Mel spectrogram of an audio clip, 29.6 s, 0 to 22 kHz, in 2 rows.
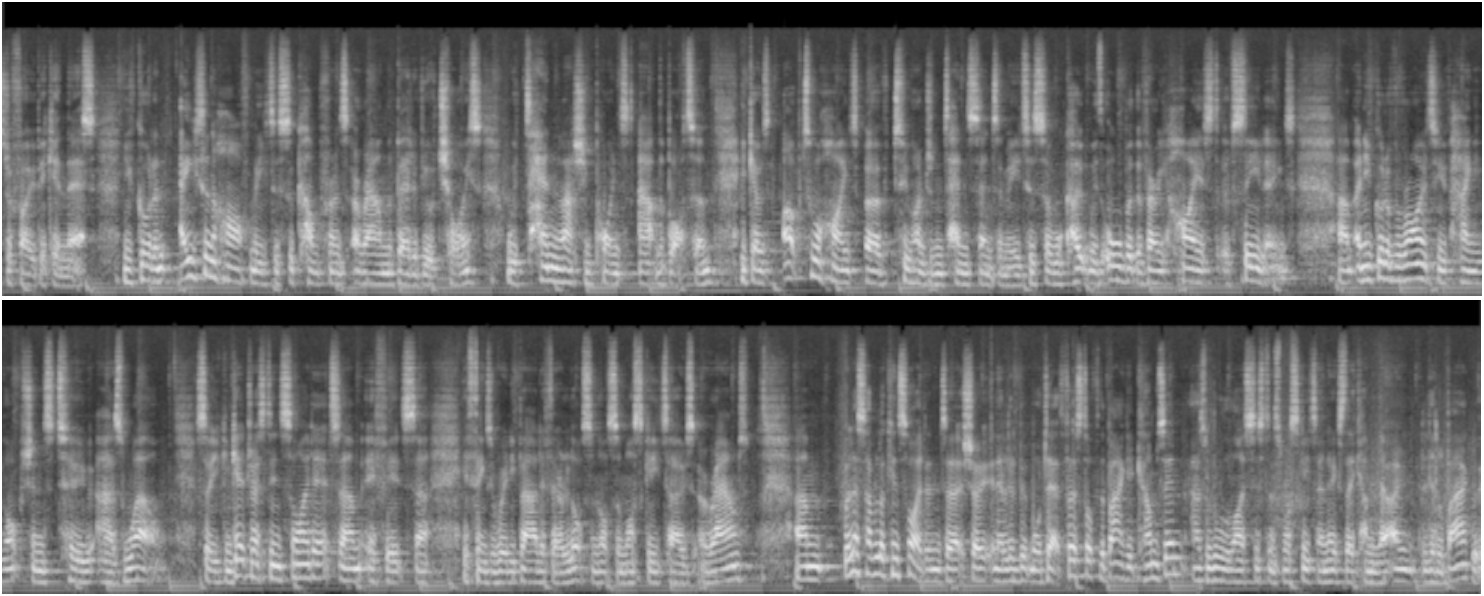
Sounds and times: Speech: 0:00.0 - 0:29.5.

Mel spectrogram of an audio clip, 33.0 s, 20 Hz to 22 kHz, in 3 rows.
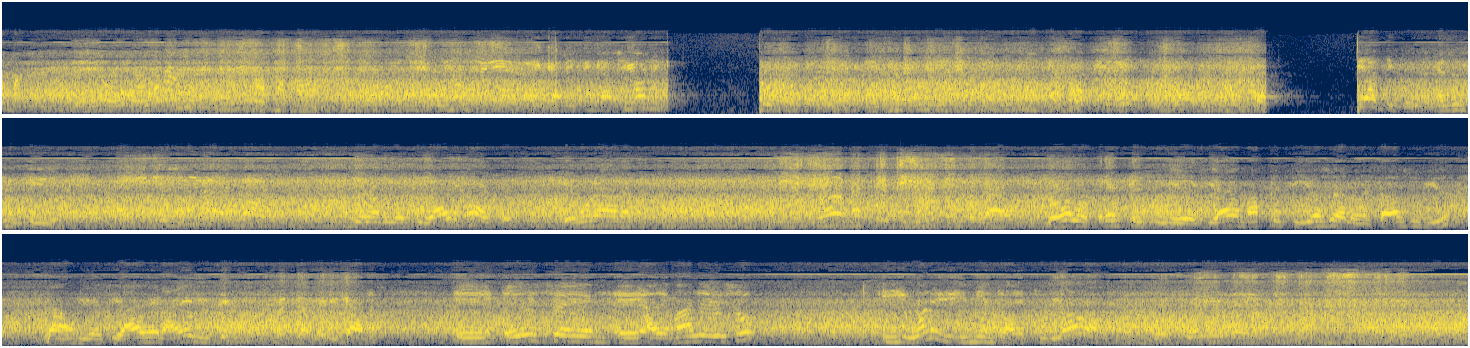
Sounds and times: Radio: 0:00.0 - 0:32.9
Speech: 0:10.2 - 0:12.6, 0:13.5 - 0:15.9, 0:16.9 - 0:27.7, 0:28.5 - 0:31.7.

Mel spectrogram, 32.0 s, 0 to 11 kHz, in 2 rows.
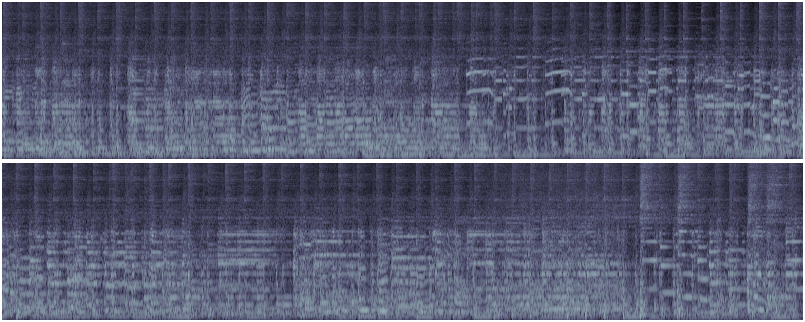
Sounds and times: Guitar: 0:00.0 - 0:32.0.

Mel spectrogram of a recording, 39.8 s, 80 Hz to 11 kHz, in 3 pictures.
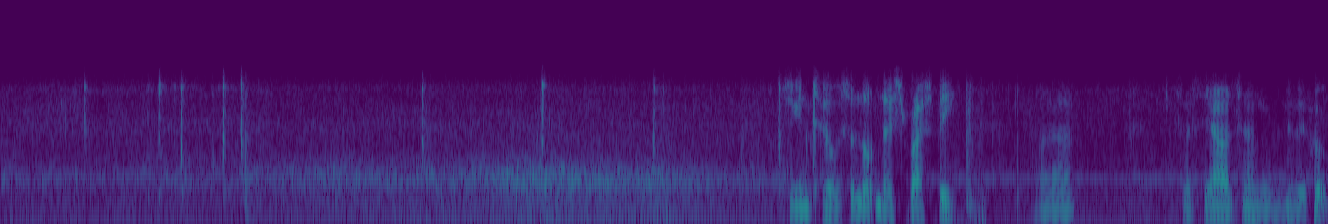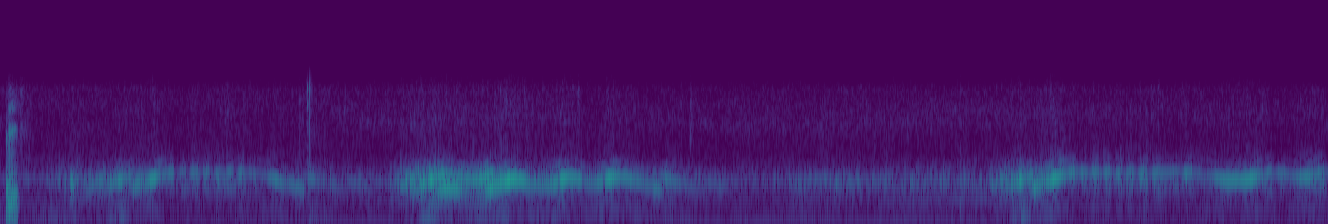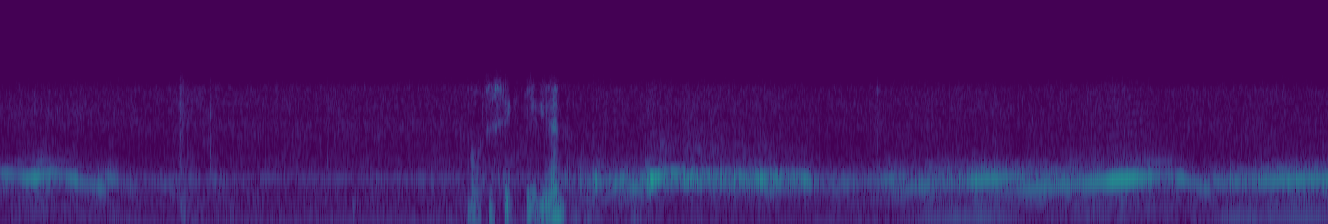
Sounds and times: Car: 0:00.0 - 0:33.2, 0:33.8 - 0:39.8
Inside, small room: 0:00.0 - 0:39.8
Speech: 0:07.8 - 0:09.6, 0:10.4 - 0:10.8, 0:11.8 - 0:13.6, 0:31.2 - 0:32.2.

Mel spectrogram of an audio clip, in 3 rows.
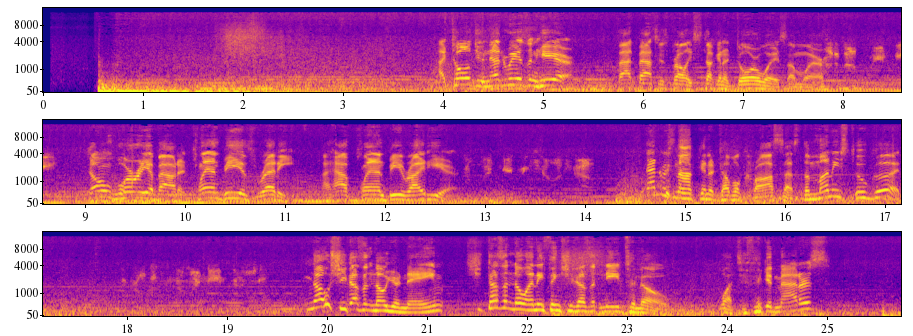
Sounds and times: Speech: 0:03.9 - 0:17.2, 0:17.9 - 0:25.0.

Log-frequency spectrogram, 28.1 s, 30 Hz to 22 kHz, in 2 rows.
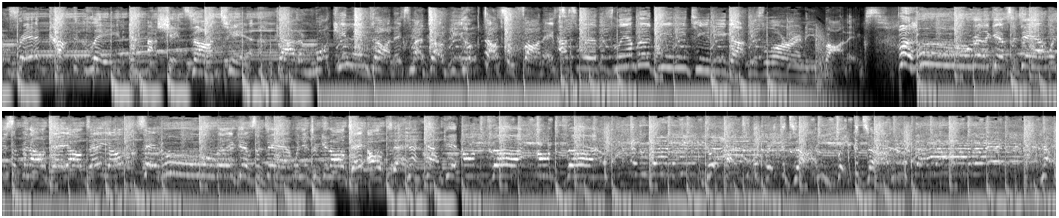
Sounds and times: Exciting music: 0:00.0 - 0:11.0, 0:12.1 - 0:28.1.

